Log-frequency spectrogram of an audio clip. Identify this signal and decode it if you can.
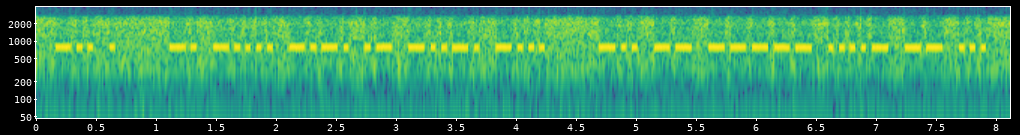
Morse code, heard as a keyed tone, about 27 wpm, 800 Hz, with radio noise. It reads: DE N6CA/B DM04MS
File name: beacons / Frzr / fzrbcn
